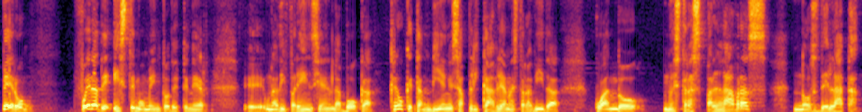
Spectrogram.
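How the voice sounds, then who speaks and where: A man with a Peruvian Spanish accent teaching a Bible passage in a conversational way, often checking in with his listeners. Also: slow pace. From Peru. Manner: conversational, frequent tag questions, animated swings in pitch. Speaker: pastor.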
